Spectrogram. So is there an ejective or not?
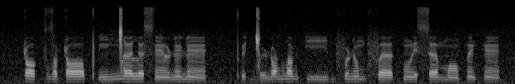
yes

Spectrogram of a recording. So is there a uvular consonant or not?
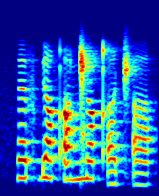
yes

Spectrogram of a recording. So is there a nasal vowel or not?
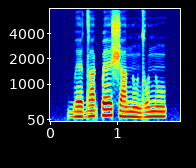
yes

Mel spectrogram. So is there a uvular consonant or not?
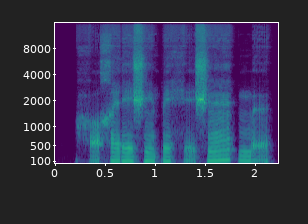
yes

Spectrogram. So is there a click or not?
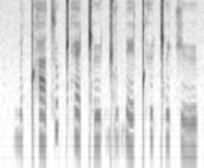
yes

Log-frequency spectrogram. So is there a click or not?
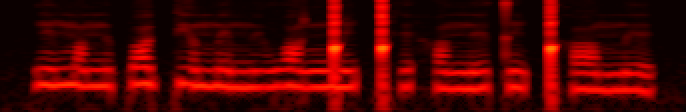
yes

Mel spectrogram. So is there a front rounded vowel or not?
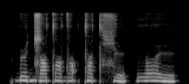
yes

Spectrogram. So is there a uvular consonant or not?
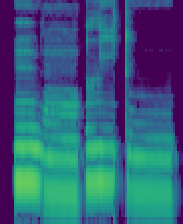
no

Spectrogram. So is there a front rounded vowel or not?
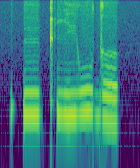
yes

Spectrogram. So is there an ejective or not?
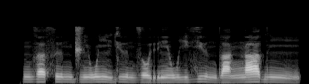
no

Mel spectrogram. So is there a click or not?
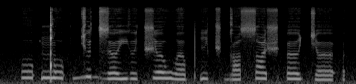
yes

